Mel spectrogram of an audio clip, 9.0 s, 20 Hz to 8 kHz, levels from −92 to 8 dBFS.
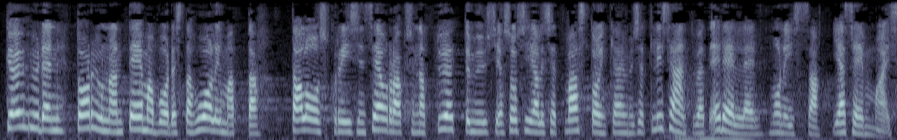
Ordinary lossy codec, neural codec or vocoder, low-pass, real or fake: none; none; 7.2 kHz; real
